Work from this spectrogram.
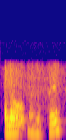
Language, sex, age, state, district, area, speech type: Sanskrit, male, 18-30, Kerala, Idukki, urban, conversation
